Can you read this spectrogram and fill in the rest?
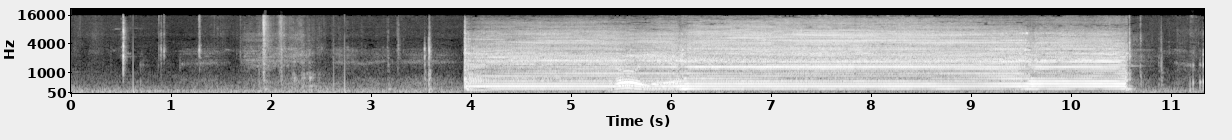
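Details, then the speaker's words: Used Intex sand and salt system pool pump, bought used last summer when it was already a little loud, switches on into a loud, steady droning howl with a rough edge; it died after about two minutes: worn pump motor bearings. "what you would call bad bearings um I I knew the pump was a little loud last summer when I turned it off but I didn't think it was that bad but I it ran for about two minutes and just took a crap on me"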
